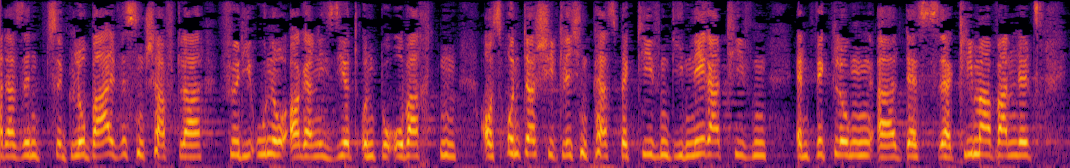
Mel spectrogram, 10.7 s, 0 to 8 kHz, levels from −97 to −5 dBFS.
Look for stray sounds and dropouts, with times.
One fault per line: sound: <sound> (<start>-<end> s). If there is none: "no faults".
no faults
